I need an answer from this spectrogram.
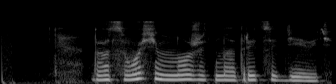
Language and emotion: Russian, neutral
